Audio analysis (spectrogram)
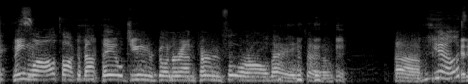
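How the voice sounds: A woman with a Southern US accent talks at a fairly quick pace, her medium pitch showing ordinary variation and her loudness very even, over noticeable background noise.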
